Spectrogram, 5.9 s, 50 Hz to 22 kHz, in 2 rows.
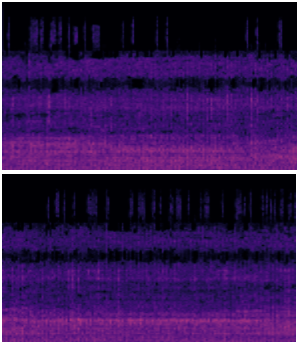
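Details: Mini Cooper R53 engine at idle after replacing timing chain tensioner, timing chain guides and PCV valve: fast, uneven, fairly loud constant metallic rattle over a busy idle; source still undetermined.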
